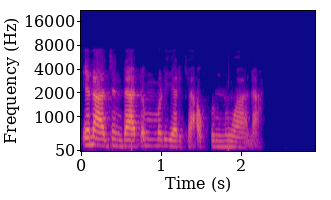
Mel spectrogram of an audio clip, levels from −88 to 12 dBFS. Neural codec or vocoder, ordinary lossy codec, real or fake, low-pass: none; Opus, 16 kbps; real; 7.2 kHz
